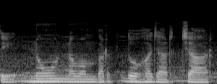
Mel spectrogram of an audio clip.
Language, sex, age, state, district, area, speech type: Punjabi, male, 18-30, Punjab, Bathinda, urban, spontaneous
